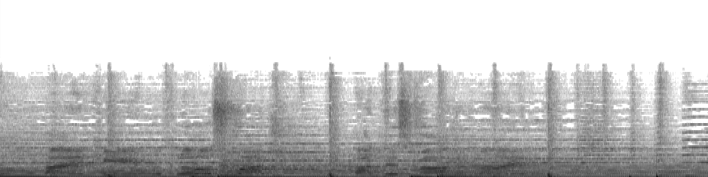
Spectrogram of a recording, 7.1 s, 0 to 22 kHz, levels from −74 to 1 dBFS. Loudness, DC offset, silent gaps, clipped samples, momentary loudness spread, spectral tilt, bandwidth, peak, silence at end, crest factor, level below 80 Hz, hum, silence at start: -15 LUFS; under 0.1%; none; under 0.1%; 6 LU; -4.5 dB/octave; 14.5 kHz; 0 dBFS; 0 s; 14 dB; -24 dBFS; none; 0 s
